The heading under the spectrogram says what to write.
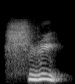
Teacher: श्री या शब्दाचा उच्चार हा नेहमी शला र श्री असा करायचा असतो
